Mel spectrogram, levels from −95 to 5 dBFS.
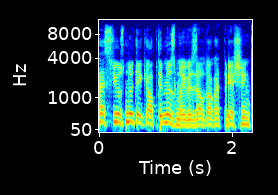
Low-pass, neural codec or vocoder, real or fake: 10.8 kHz; vocoder, 44.1 kHz, 128 mel bands every 512 samples, BigVGAN v2; fake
